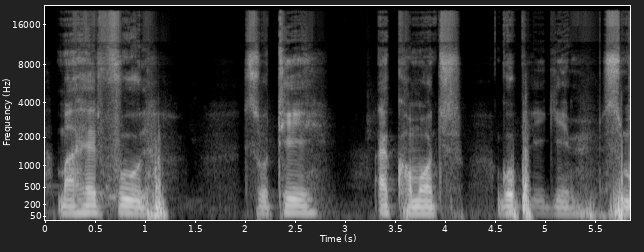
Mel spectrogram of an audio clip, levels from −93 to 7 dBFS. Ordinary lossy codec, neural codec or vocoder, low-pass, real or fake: none; none; none; real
